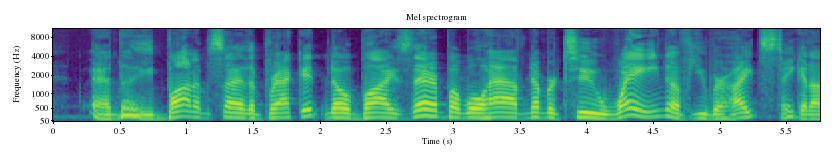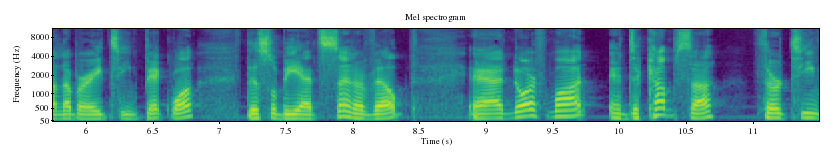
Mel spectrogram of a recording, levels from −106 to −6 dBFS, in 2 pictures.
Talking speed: 175 wpm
